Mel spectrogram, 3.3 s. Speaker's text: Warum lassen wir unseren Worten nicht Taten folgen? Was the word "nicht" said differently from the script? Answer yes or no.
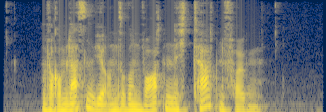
no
